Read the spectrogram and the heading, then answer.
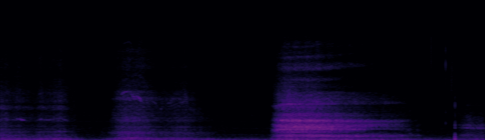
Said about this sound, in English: Breathing in and out. Giving yourself this gift.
